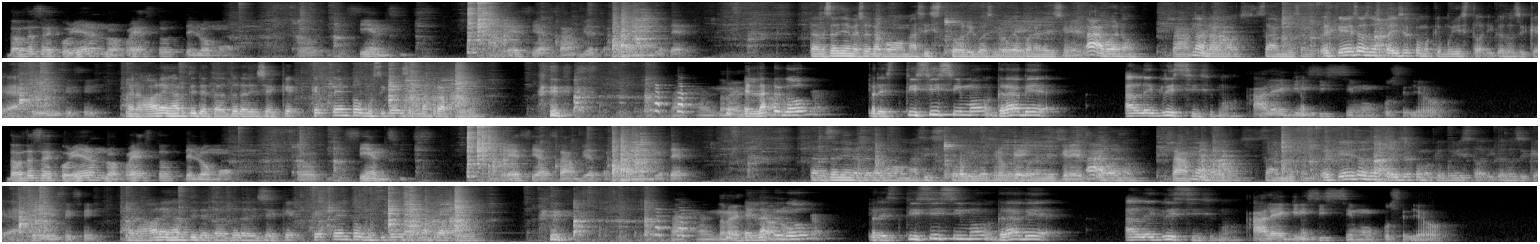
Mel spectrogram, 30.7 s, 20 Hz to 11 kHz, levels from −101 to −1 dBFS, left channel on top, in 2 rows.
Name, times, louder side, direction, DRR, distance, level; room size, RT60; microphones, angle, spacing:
voice 1, 0.1-2.3 3.0-3.9 4.9-6.8 9.6-10.3 10.6-11.1 11.7-12.3 12.9-13.0 15.7-16.3 22.0-23.5 27.9-29.8, right 3 dB, 55° right, 7 dB, 0.5 m, -33 dB
sound 1, 2.3-3.5 3.9-4.2 4.6-6.6 7.2-9.0 9.3-11.1 11.5-12.3 12.7-14.1 15.4-15.9 16.5-16.8 17.1-17.8 18.3-20.3 20.6-21.9, right 2 dB, 85° right, 1.0 m, -32 dB
voice 2, 8.1-11.3 11.9-12.4 12.6-15.6 16.6-20.2 20.7-21.3 22.1-22.2 22.8-23.5 24.0-25.9 26.6-27.7 28.3-28.4, left 3 dB, 50° left, 8 dB, 0.4 m, -26 dB
4.3 x 2.4 x 2.8 m, 0.42 s
head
